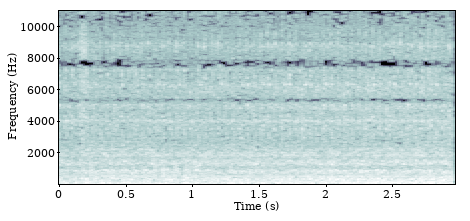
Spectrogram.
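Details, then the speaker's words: BMW 750Li running after repairs: rough idle with a faint high steady whistle from excess crankcase pressure under the oil cap; the whistle stops when the cap is opened and returns within seconds. Whistle from excess crankcase pressure. "yeah and as soon as I open that the whistling goes away yeah after a couple seconds that pressure builds up pretty fast"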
